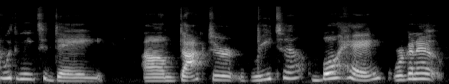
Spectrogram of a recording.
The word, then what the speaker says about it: Borret: Rita Borret. She said it's okay to pronounce it the French way because it has French origins.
